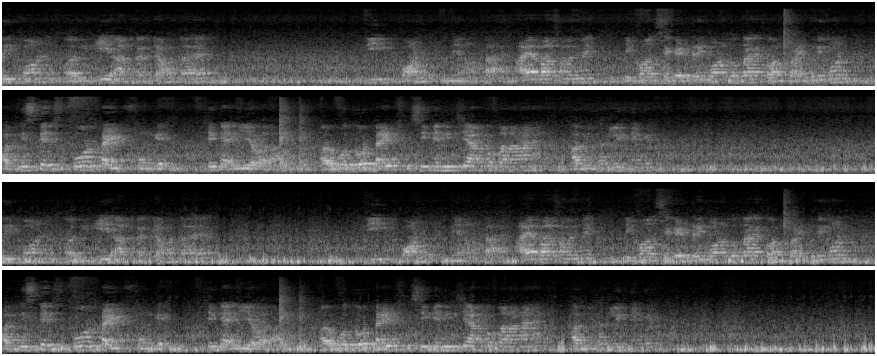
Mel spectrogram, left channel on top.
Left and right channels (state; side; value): noise; left; rumble, 25 dB below the sound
